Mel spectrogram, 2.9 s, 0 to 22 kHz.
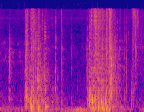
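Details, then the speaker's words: Suzuki JR 50 two-stroke run with the exhaust pipe disconnected after a bogging problem: two quick throttle blips climb crisply and drop back with no bog, showing the pipe is clogged with carbon and needs burning out. "so as you can hear it really rubs out now so obviously the pipe is clogged and we need to take off the pipe now and clear it out"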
